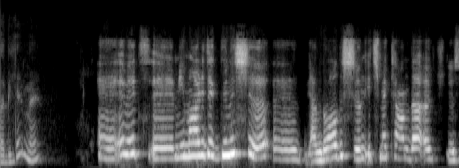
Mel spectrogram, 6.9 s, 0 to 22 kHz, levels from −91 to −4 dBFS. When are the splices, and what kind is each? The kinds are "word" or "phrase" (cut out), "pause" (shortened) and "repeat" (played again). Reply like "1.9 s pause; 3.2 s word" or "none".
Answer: none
